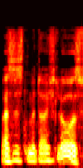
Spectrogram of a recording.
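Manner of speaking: smiling question. A narrator's reading. Cicero to his stunned family, smiling. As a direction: ask it with a smile. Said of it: "fragte Cicero schließlich lächelnd".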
